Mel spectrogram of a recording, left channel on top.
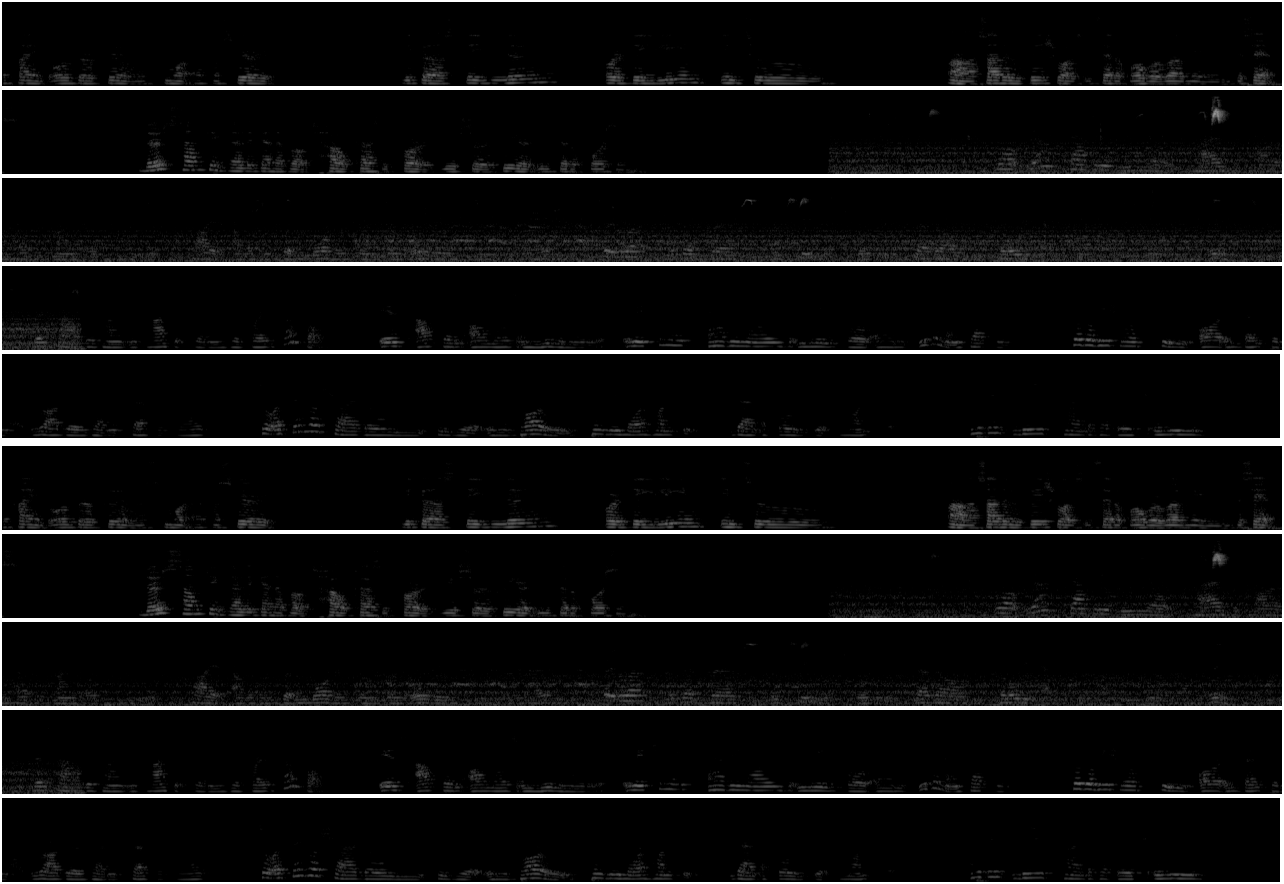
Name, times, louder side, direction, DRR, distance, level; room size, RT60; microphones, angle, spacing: voice 1, 0.0-2.7 3.4-3.5 4.0-5.6 6.0-8.2 9.4-13.0 14.2-19.2, right 1 dB, 55° right, -1 dB, 1.8 m, -54 dB
sound 1, 21.0-39.2, left 7 dB, 90° left, 0.6 m, -49 dB
voice 2, 22.7-27.1 27.4-37.9 38.6-41.7 42.2-48.5 49.1-53.2 53.7-60.2 60.9-63.2, equal, 15° right, -1 dB, 0.6 m, -59 dB
3.5 x 2.2 x 2.4 m, 0.26 s
head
